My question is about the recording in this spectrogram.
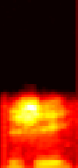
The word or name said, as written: g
